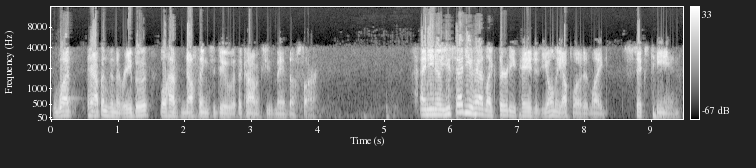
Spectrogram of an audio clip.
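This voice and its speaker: A man's voice: mid-range voice, animated, normal speed, darkish tone, dry recording. A man arguing over the phone in an insistent, scolding, confrontational way. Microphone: telephone call. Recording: dull lo-fi phone call recording.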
